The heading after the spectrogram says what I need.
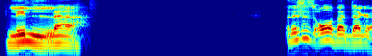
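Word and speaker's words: لله: And we pronounce this lillah, lillah.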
